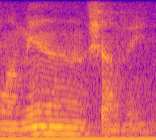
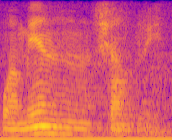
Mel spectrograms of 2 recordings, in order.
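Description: Both takes have the same delivery.

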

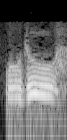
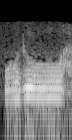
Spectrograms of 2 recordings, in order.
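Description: No difference in how they are said.

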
